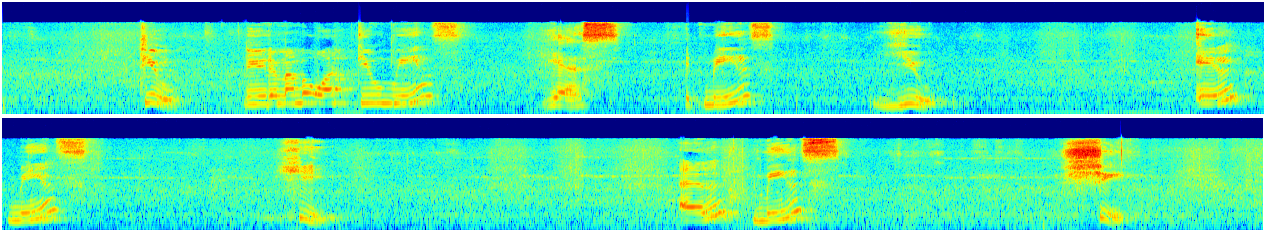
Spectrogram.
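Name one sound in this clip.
A young woman speaks calmly and clearly, close to a microphone, pausing between words.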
